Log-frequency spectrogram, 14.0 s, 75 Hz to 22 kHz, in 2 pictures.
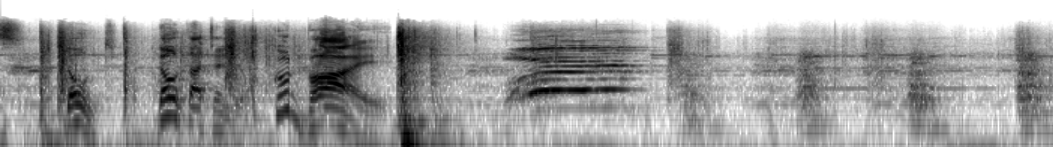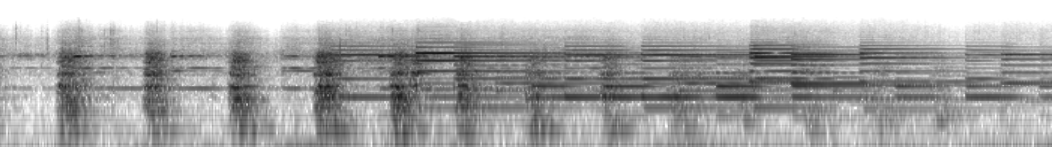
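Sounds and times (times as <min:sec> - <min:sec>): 
speech: 0:00.1 - 0:02.7
sustained whistle-like tone: 0:03.8 - 0:11.2
steam train chuffing while pulling away: 0:04.6 - 0:13.5.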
